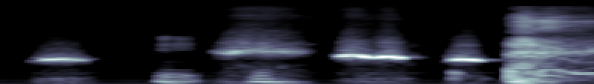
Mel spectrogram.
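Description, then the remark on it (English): A person whistles the theme of the Andy Griffith Show, a short, jaunty tune in several quick phrases with brief pauses between them, slightly breathy, before a louder, noisier burst cuts in at the end. “I'm not whistling good, but Don Knotts was so great in that series.”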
